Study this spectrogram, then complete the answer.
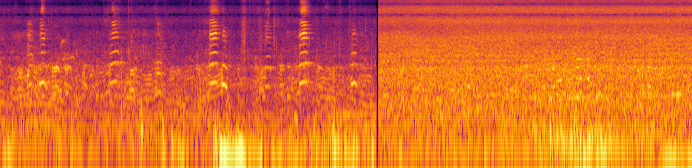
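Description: Geese honking at the Linesville Spillway on Pymatuning Lake, Pennsylvania: repeated nasal honks in an irregular burst over the first half, then a steady roar of rushing water takes over.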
